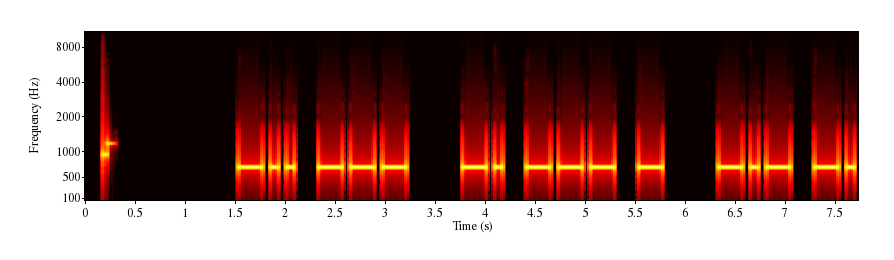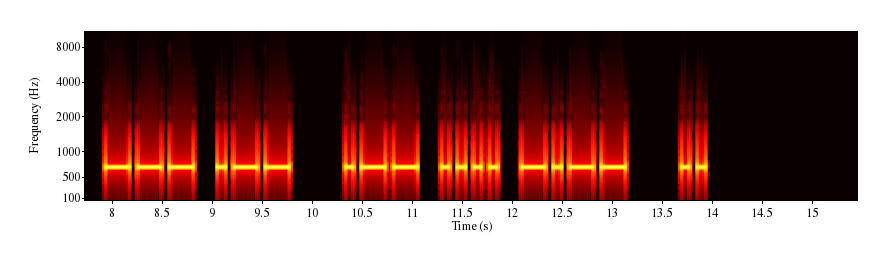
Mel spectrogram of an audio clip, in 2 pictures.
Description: Morse code, heard as a keyed tone, about 15 wpm, 700 Hz. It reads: DO NOT KNOW WHY I
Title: Sets of 5 Words Encore 15wpm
